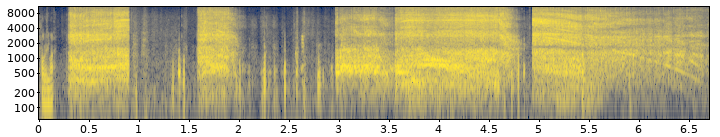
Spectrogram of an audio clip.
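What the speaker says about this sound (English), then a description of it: "I'm just gonna cut this out with a jigsaw." A jigsaw cutting through shed siding, loud buzzing bursts of reciprocating saw noise that start and stop repeatedly, with short pauses and clattering handling sounds between cuts.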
